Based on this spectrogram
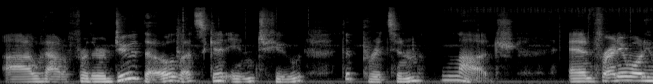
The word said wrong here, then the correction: Brinton: might be curious, it's not actually spelled Britain, it's B R I N T O N so Brinton is probably the proper pronunciation, but I'm probably not going to be able to stick to that.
